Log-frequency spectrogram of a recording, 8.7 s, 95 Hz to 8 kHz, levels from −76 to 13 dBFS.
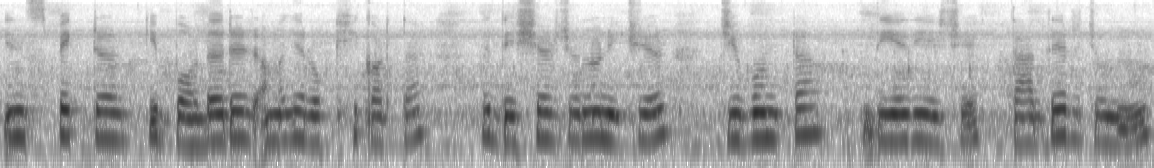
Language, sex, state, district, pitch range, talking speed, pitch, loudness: Bengali, female, Odisha, Malkangiri, 190-210 Hz, 95 wpm, 200 Hz, -17 LUFS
